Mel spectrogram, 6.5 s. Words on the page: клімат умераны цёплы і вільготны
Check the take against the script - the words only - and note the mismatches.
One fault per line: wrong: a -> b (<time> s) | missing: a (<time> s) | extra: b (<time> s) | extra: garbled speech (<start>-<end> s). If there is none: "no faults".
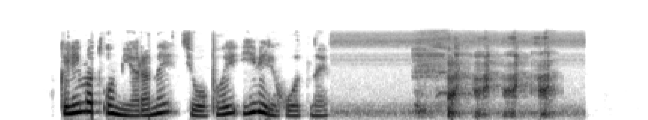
no faults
